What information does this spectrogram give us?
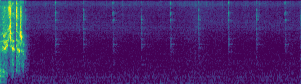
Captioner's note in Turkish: Saat efekt sesi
